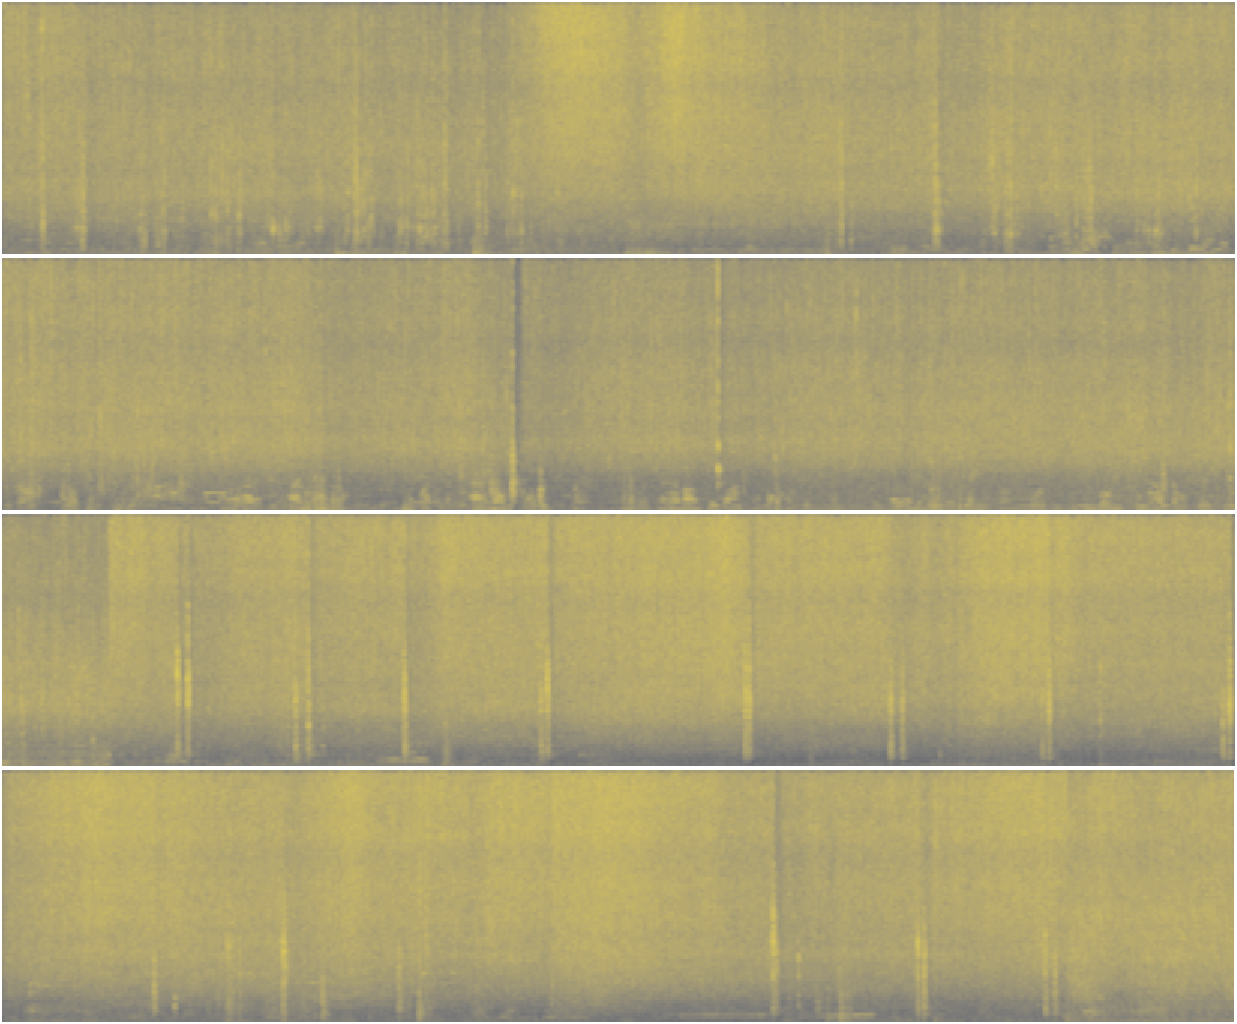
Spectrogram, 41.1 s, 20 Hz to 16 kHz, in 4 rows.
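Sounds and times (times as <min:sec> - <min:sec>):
pancakes sizzling: 0:00.0 - 0:41.0.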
